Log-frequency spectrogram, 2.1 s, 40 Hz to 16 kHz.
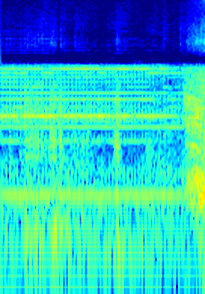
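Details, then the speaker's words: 2005 Chevy Equinox, engine running: steady harsh fixed-pitch electrical buzz from the speaker with radio off, only when the car is running; source unknown, also has start failure. "it's really loud in here with that speaker buzzing like that and it only happens when cars on"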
